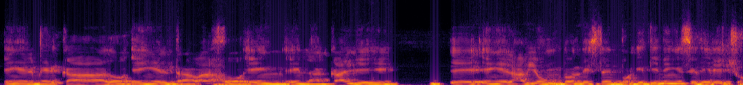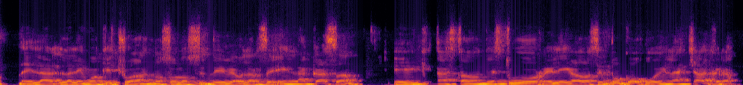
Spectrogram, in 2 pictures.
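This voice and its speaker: A man's voice: lowish voice, a little slow, darkish tone. A man, a Quechua teacher and translator, explaining earnestly as an interview guest, with many fillers and restarts. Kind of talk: interview over a call, explaining. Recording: echoey, dull lo-fi call audio.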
